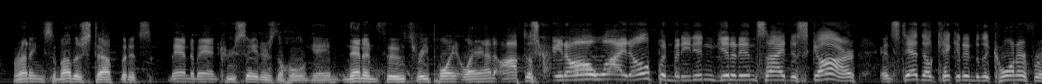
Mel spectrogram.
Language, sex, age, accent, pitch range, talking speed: English, male, 50-69, American, 130-170 Hz, 205 wpm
